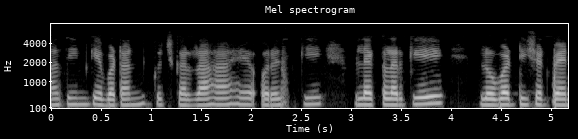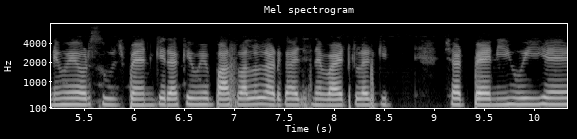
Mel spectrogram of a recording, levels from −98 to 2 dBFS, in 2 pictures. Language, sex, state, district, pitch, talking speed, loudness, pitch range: Hindi, female, Maharashtra, Dhule, 205 Hz, 195 wpm, -30 LUFS, 200-215 Hz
